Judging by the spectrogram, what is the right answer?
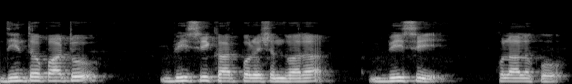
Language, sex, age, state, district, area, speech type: Telugu, male, 45-60, Andhra Pradesh, Guntur, rural, spontaneous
